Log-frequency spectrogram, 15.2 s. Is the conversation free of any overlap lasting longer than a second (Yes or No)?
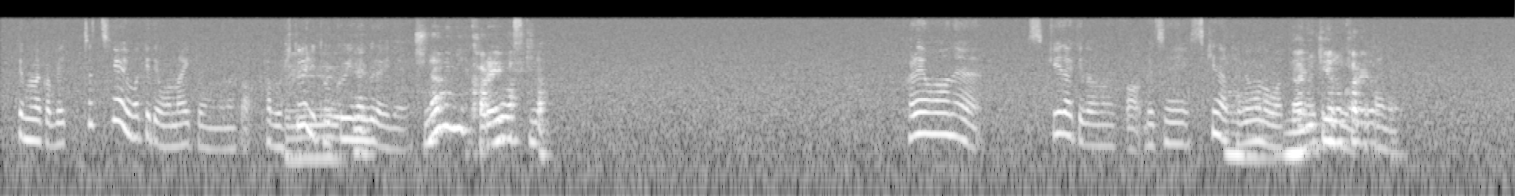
No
